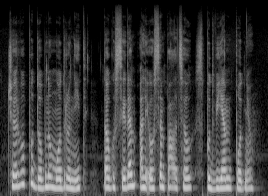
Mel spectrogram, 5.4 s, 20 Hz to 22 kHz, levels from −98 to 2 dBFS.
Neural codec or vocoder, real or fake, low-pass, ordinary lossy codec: none; real; 19.8 kHz; none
